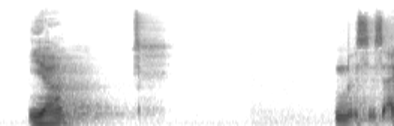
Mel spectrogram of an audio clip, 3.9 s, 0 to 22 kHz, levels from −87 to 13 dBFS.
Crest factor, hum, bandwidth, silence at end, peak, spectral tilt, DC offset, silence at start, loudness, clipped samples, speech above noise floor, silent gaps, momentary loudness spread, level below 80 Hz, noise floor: 22 dB; none; 15 kHz; 0 s; -2 dBFS; -4.5 dB/octave; under 0.1%; 0.3 s; -20 LUFS; under 0.1%; 63 dB; none; 21 LU; -64 dBFS; -82 dBFS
